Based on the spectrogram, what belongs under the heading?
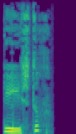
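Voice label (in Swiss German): "giester", Alsatian; medecine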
